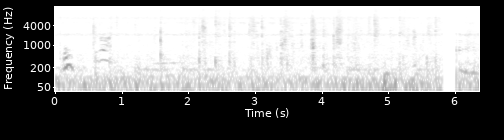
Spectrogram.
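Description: Footsteps of several people walking on hard ground, irregular light clicks and scuffs, over a steady background of crickets chirping.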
